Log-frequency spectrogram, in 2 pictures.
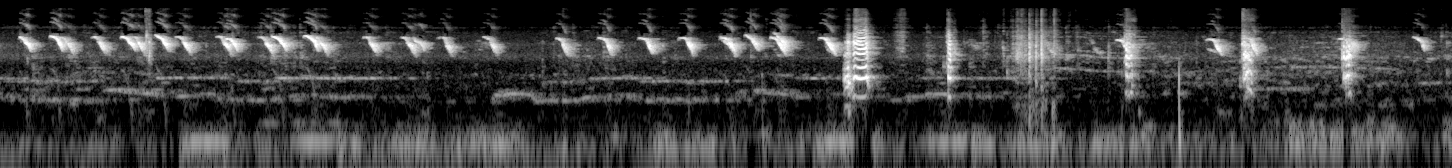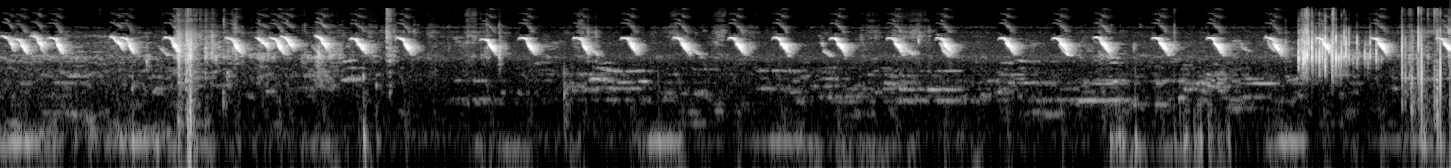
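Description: A steady, rapid run of short high chirps, about four a second, from a small bird, with a few sharp wing-flapping bursts from the middle on as a hen and a small frizzle rooster spar. Near the end there is a louder, noisier burst.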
